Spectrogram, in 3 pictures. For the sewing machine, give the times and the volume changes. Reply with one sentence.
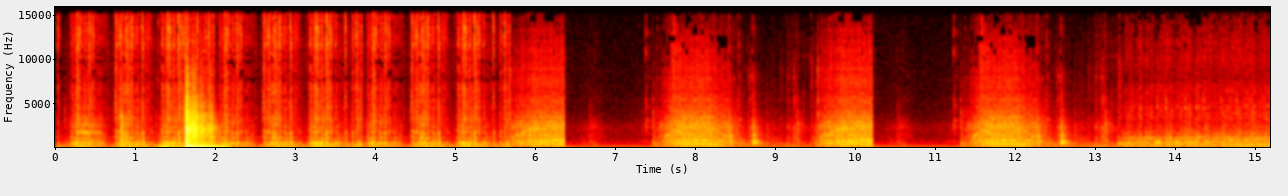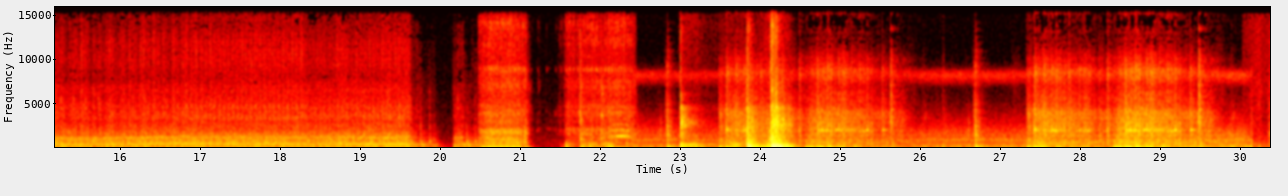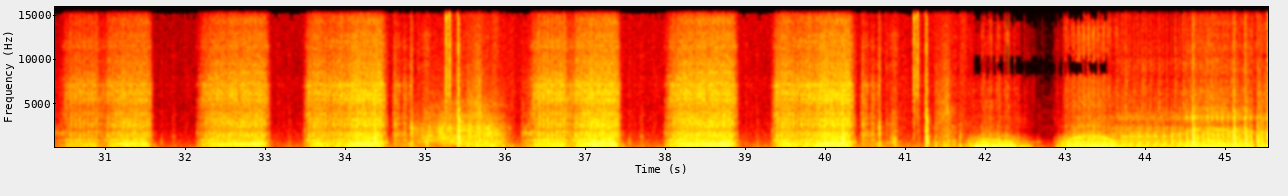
The sewing machine can be heard from 0.0 to 45.4 s, getting louder.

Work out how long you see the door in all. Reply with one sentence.
The door can be heard for 5 seconds in total.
